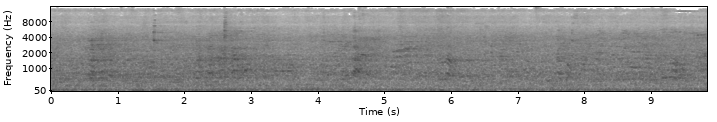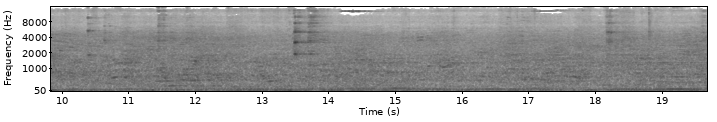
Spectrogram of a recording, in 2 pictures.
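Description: A crowd murmurs in a large echoing indoor hall.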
